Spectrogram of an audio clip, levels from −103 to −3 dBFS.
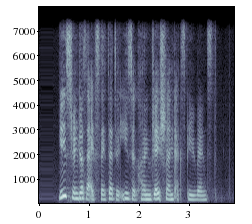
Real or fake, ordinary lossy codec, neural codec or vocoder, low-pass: fake; none; codec, 16 kHz, 0.5 kbps, FreqCodec, larger model; 7.2 kHz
